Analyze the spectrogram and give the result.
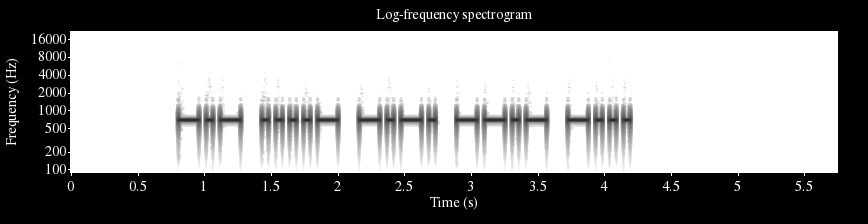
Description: Morse code, heard as a keyed tone, about 23 wpm, 700 Hz. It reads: K4CQB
